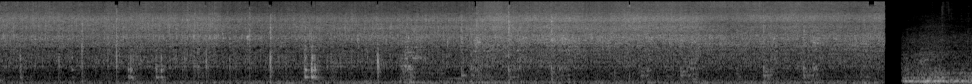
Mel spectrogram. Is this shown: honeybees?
no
